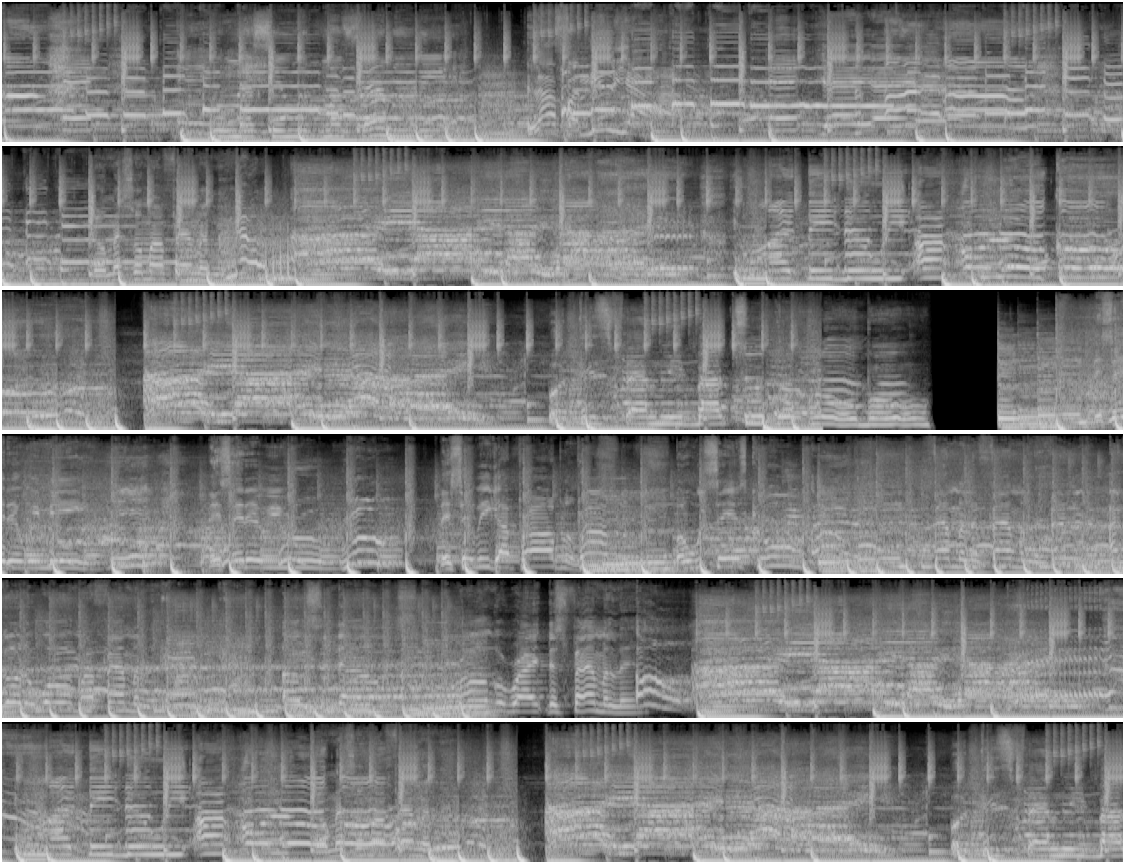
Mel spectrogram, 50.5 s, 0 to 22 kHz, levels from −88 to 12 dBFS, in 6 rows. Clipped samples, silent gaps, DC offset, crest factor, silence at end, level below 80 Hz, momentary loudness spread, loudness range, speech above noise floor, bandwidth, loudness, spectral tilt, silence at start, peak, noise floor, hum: under 0.1%; none; 0.2%; 10 dB; 0 s; -16 dBFS; 4 LU; 3 LU; 50 dB; over 20 kHz; -11 LUFS; -4 dB/octave; 0 s; 0 dBFS; -63 dBFS; none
